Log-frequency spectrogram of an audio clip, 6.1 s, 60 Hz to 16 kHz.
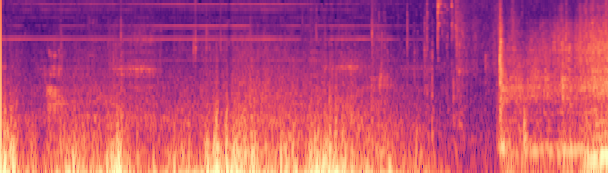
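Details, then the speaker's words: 1976 Mercury V8 freshly started after ignition timing set with timing light: lumpy, unsteady idle surging and sagging; owner suspects leaking carburetor base gasket sounding like an exhaust leak, ignition confirmed fine. "this engine runs like and it sounds like it is an exhaust leak on it and it feels like it's coming from there so it looks like I got a carburetor base gasket is leaking"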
